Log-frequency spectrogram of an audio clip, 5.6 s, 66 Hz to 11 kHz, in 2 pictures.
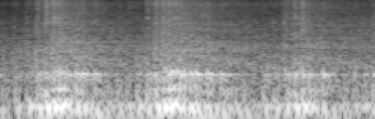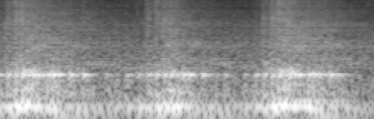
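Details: Loncin Pro 200cc Chinese single-cylinder motorcycle after rebuild for engine knock, oil consumption and smoke, with new cylinder, piston, rings, pin and air filter: revs blip and settle roughly every second, picking up cleanly with no knock; healthy.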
